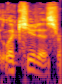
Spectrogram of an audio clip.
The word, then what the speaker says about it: Locutus: So, did I pronounce that right? Locutus, right? – Yeah, that's what he said.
